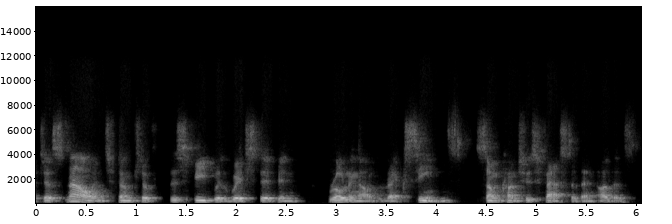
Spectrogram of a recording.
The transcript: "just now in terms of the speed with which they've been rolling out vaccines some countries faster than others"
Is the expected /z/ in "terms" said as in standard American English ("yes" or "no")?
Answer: yes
